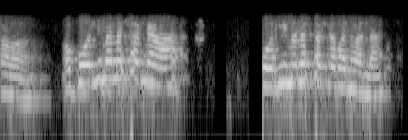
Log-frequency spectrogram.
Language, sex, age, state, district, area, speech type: Marathi, female, 30-45, Maharashtra, Raigad, rural, conversation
